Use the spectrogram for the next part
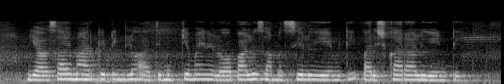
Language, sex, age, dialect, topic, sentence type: Telugu, female, 18-24, Utterandhra, agriculture, question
